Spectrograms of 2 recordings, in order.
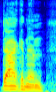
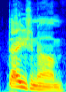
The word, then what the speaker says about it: Dagenham: season at home against Oxford and Away against dagenham or as former dagenham inhabiting work colleague of mine used to pronounce it Dean arm because apparently it made it sound Posh um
